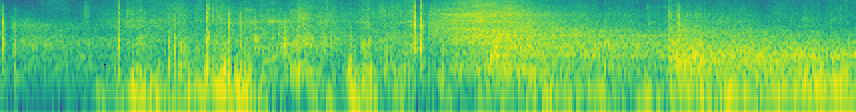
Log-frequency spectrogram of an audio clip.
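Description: Hockey skates striding on rink ice and a stick working a puck, with a run of sharp clicks and knocks in the first two seconds as a snap shot is taken, then a long scraping hiss of skate blades stopping on the ice.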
